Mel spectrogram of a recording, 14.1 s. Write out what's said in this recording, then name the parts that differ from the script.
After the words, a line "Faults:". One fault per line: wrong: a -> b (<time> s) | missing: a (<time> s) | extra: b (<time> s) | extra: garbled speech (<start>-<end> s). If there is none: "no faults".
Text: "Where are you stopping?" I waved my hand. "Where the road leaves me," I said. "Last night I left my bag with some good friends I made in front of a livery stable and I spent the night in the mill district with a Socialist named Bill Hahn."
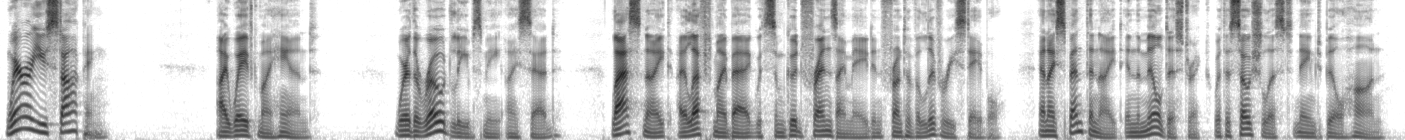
"Where are you stopping?" I waved my hand. "Where the road leaves me," I said. "Last night I left my bag with some good friends I made in front of a livery stable and I spent the night in the mill district with a Socialist named Bill Hahn."
Faults:
no faults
